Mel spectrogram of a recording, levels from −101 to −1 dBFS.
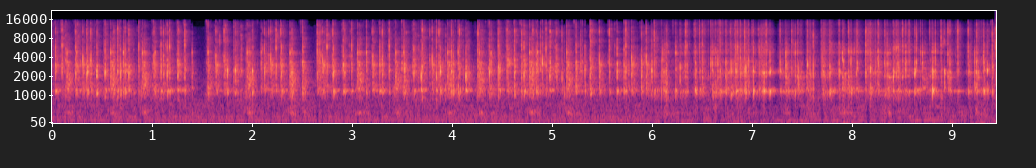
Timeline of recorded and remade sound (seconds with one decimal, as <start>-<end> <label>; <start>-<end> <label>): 0.0-6.0 recorded; 6.0-9.4 remade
